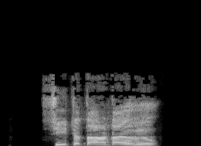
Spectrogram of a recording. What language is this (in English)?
Sindhi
